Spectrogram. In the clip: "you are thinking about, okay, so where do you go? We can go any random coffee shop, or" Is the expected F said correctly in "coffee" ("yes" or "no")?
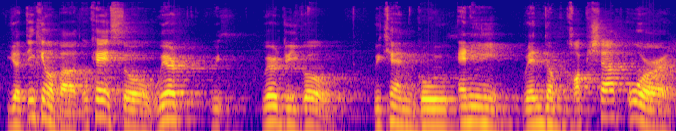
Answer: no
